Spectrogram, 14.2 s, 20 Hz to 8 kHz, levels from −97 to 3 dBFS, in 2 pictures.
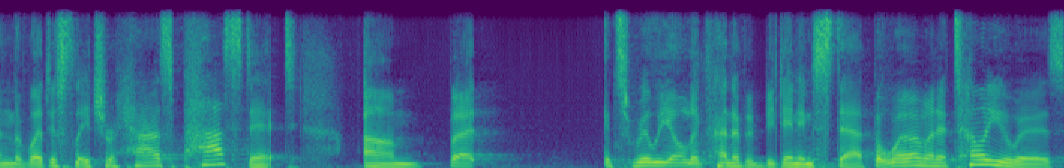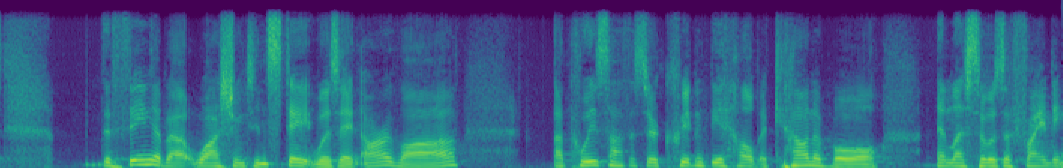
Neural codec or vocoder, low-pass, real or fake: codec, 16 kHz, 1 kbps, X-Codec, HuBERT features, trained on general audio; 7.2 kHz; fake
